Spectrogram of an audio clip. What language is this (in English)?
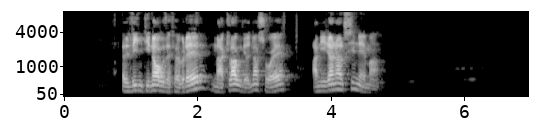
Catalan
